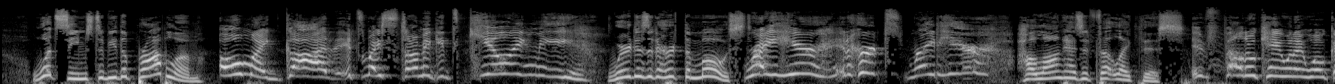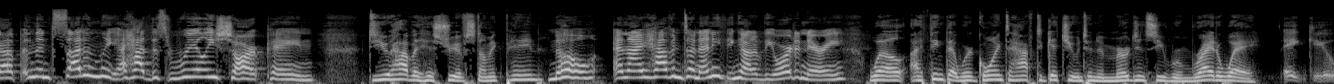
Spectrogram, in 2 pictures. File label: Conversation A Medical Emergency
